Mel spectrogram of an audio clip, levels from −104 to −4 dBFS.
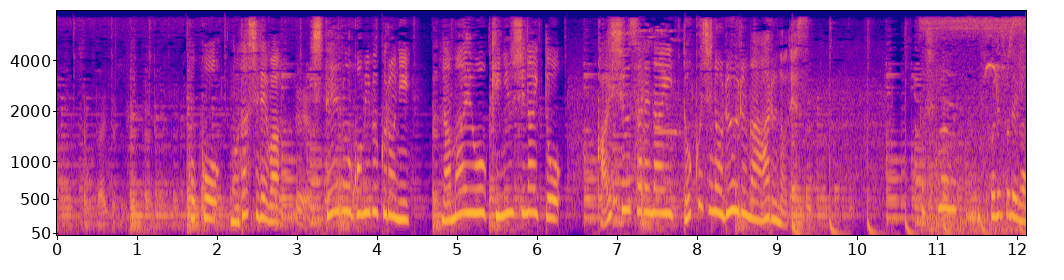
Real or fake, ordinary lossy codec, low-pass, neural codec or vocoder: real; AAC, 32 kbps; 7.2 kHz; none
